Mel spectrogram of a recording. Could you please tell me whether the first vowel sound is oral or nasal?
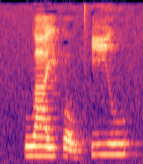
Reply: oral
